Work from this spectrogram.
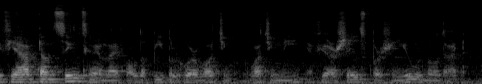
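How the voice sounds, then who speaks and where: With a slight Indian accent, a man speaks amid audible room echo. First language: not English (third language). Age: 20s. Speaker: communication skills coach. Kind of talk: motivational talk to camera. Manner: direct, animated.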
